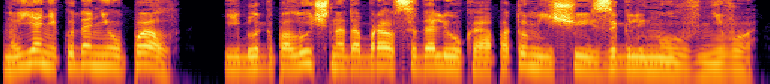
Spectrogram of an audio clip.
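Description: A man reading a first-person story aloud as an audiobook narrator, with lively, expressive storytelling. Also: medium pitch, fast, no echo, clean studio sound.

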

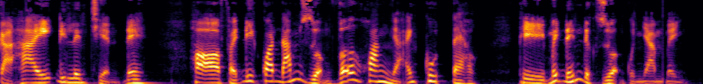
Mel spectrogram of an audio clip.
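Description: A male narrator telling a spooky village tale, his husky voice rising and falling with lively drama. He sits close to a dry-sounding mic. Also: medium pitch, normal speed, no room sound. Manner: expressive, dramatic storytelling. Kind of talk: scripted horror story narration.

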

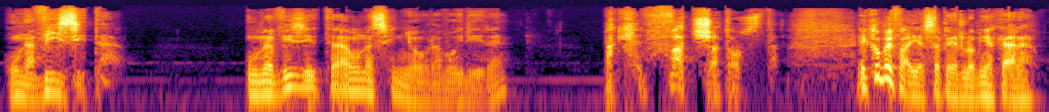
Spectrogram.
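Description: A swaggering young hussar lieutenant with an ironic, blustering way of talking, played by a male audiobook reader. His voice is deep and husky, with lively swings in pitch. The sound is dry and close. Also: normal speed, long pauses, no echo, heavily acted. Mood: mocking. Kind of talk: audiobook reading.

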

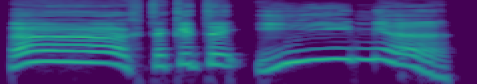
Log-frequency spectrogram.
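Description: A bright, friendly little girl, as a male storyteller puts her on, kind and a little brave. Her lines sit high and bounce up and down. The voice is close and dry. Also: big pitch swings, very slow, dry recording, full character voice. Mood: cheerful.

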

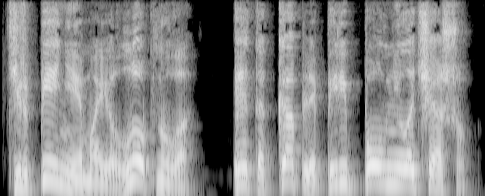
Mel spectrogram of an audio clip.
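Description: Squeaky furious little wife in an audiobook, shrieks and scolds, super high. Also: male voice, very animated, normal speed. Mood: indignant. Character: shrill furious little wife, middle-aged.

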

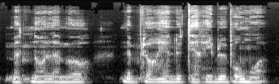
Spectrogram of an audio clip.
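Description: A man's voice: medium pitch, level tone, normal speed, warm tone, husky, no echo, studio quality, pitched above the performer's own voice, close to an everyday voice. A man reading the part of a dying young man, weak and mournful. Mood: tender.

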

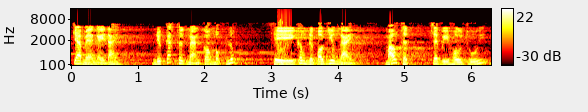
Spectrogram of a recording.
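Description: A man voicing a devoted, self-sacrificing young prince in a gentle, earnest recitation. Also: mid-range voice, sing-song, fairly quick, dull audio, lightly acted. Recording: echoey hall with faint music.

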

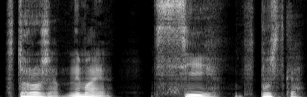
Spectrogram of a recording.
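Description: A man's voice: medium pitch, slow, dark tone, husky, dry recording, studio quality. A man voicing a drunk male captain of the watch who slurs and blusters. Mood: drunken. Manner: slurred, blustering.

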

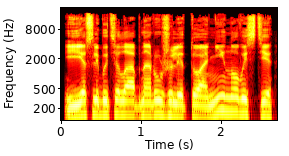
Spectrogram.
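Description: A man's voice: mid-range voice, fast talker, darkish tone, smooth, no room sound, clean studio sound. A man reading a novel aloud in the first person, with a wry storytelling manner. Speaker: audiobook narrator. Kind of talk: first-person scripted narration.

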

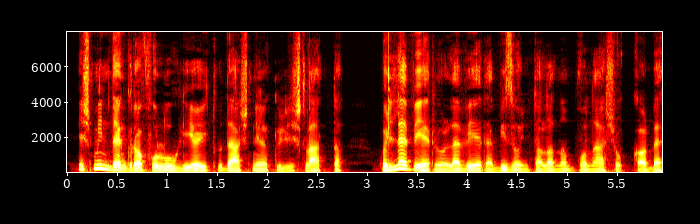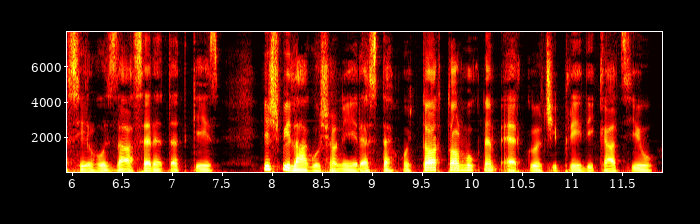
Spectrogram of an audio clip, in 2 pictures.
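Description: A man with a fairly low voice reads an audiobook in a measured, even way. The recording is dry and close to the mic. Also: no echo. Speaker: audiobook narrator. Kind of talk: audiobook narration.

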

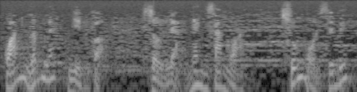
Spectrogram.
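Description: A man narrating a dramatic story in a scripted, expressive telling. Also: medium pitch, moderate pace. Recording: dull lo-fi audio with music. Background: music.

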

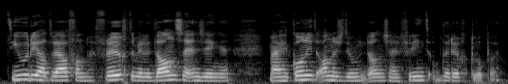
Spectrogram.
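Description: A woman reading a children's adventure audiobook in a steady, expressive storytelling voice. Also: on the low side, brisk. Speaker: audiobook narrator. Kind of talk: audiobook narration.

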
